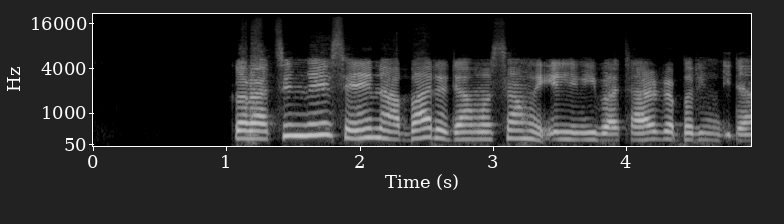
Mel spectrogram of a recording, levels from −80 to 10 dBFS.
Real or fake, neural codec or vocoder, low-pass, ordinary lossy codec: fake; codec, 44.1 kHz, 2.6 kbps, DAC; 19.8 kHz; none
